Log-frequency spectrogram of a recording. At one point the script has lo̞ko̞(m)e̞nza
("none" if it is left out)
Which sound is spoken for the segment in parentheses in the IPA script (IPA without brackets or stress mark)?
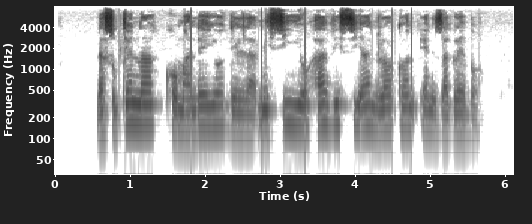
n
